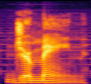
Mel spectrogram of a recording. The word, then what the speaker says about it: germane: So, the first adjective I have for you is germane. Now, this is 2 syllables, and the stress is on the second syllable, germane.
